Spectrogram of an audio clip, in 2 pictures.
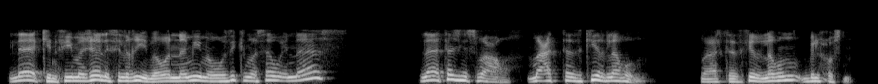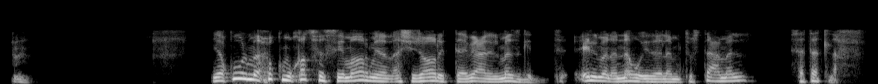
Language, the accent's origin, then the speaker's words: Arabic; Egypt; بلدنا مصر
